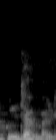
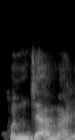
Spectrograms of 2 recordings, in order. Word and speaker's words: 혼잣말: 혼잣말. 혼자말 이게 아니라 혼잣말.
